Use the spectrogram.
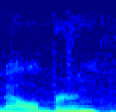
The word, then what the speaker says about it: Melbourne: Melbourne, but they don't pronounce the R down here. It's Melbourne. Good defense from Djokovic as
